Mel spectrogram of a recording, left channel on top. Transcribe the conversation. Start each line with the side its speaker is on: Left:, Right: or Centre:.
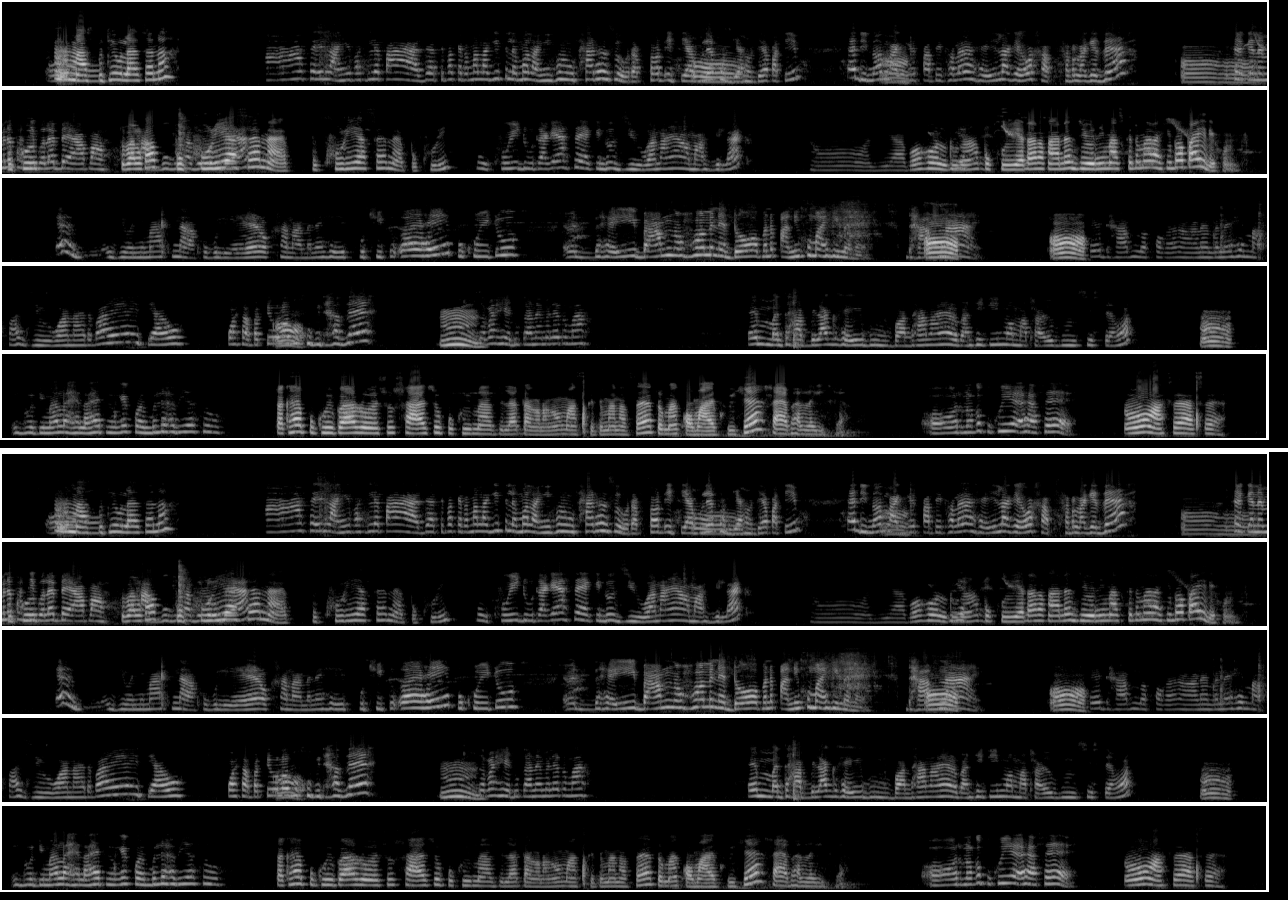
Right: অ'।
Left: মাছ পুঠি ওলাইছে ন।
Right: আ, এই লাঙী, পাতিলে পাই। আজি ৰাতিপুৱা কেইামান লাগিছিলেই লাঙিখন উঠাই থৈছো, তাৰপিছত এতিয়া
Left: অ',
Right: বোলে সন্ধিয়া সন্ধিয়া কি? এ, দিনত লাঙি
Left: অ',
Right: পাতি থলে হেৰি লাগে অ সাপ চাপ লাগে যে।
Left: অ',
Right: সেইকাৰণে
Left: অ', পুখুৰী
Right: মানে পাতিবলৈ বেয়া পাওঁ,
Left: তোমালোকৰ
Right: সাপবোৰ
Left: পুখুৰী
Right: গুঠাবলেও বেয়া।
Left: আছে নাই পুখুৰী আছে নে পুখুৰী?
Right: পুখুৰী দুটাকে আছে, কিন্তু জিওৱোৱা নাহে আৰু মাছবিলাক।
Left: অঁ, জীয়াব হ'ল তোমাৰ
Right: আছে
Left: পুখুৰী এটাৰ কাৰণে জিৰণি মাছকেইটামান তোমাৰ ৰাখিব পাৰি দেখোন।
Right: এ, জিৰণি মাছ নাৰাখো বুলিহে ৰখা নাই মানে সেই পুঠিটো অ সেই পুখুৰীটো এব হেৰি বাম নহয় মানে দ মানে পানী সোমাইহি মানে। ঢাপ
Left: অ
Right: নাই,
Left: অ
Right: এই ঢাপ ন থকাৰ কাৰণে মানে সেই মাছ - চাছ জিওৱা নাই তাৰপা এই এতিয়াও পইছ তে অলপ
Left: অ
Right: অসুবিধা যে
Left: উম
Right: তাৰপৰা সেইটো কাৰণে মানে তোমাৰ
Left: <inaudible>
Right: এম এ ঢাপবিলাক হেৰি উম বন্ধা নাই আৰু বান্ধি দিম আৰু মাথাউৰি চিষ্টেমত।
Left: অ
Right: দুদিনমান লাহে - লাহে তেনেকে কৰিম বুলি ভাবি আছো।
Left: তাকেহে পুখুৰীৰ পৰা ৰৈ আছো, চাইছো পুখুৰী মাছবিলাক ডাঙৰ - ডাঙৰ মাছকেইটামান আছে তোমাৰ কমাই বুজিছে চাই ভাল লাগিছে।
Right: অ, তোমালোকৰ পুখুৰী আ আছে?
Left: অ আছে আছে,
